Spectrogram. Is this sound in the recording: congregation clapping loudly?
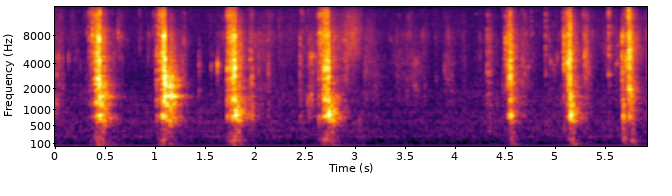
no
